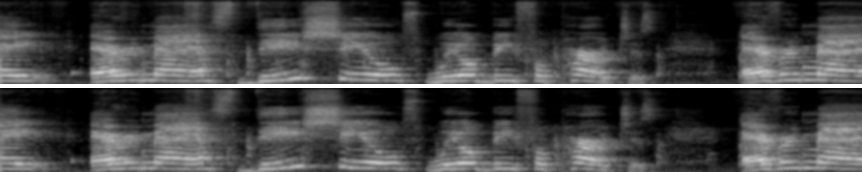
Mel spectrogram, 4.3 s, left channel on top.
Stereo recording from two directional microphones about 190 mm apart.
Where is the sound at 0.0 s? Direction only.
25° left (ahead or behind).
